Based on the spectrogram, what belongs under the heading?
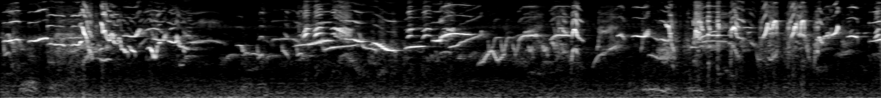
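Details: Male oriental magpie-robins competing in song to stimulate more singing; bright sweeping whistles and rapid twittering in bursts, with a short pause around the second mark.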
